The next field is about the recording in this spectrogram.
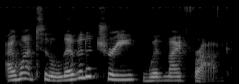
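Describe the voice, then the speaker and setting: A woman reading aloud, voicing an excitable, boastful young boy. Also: medium pitch, normal speed, pitched above the performer's own voice. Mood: excited. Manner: eager, boastful.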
